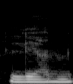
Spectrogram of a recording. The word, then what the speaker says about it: lernen: بنیادی شکل ہے میں ابھی جرمن سیکھ رہا ہوں تو سیکھنے کو جرمن میں لیانن کہتے ہیں۔ اس کا سپیلنگ یہ ہے لیانن، LERNEN، لیانن، اس کو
